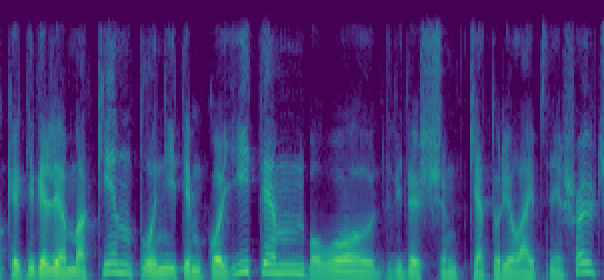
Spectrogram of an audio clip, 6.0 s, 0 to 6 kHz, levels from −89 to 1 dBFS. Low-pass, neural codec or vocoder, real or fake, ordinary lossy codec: 5.4 kHz; codec, 24 kHz, 0.9 kbps, WavTokenizer, medium speech release version 1; fake; Opus, 64 kbps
